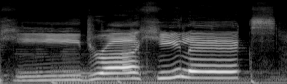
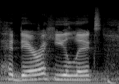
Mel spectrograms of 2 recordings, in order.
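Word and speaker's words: Hedera helix: This is the Heedra helix or the correct way to say it is Hideera Helix.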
